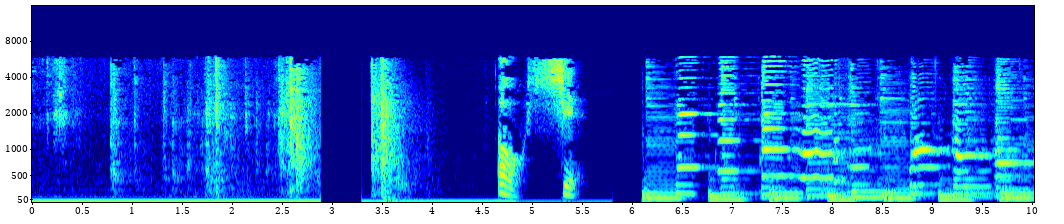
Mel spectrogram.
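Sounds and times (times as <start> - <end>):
door thump: 3.3 - 4.1.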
